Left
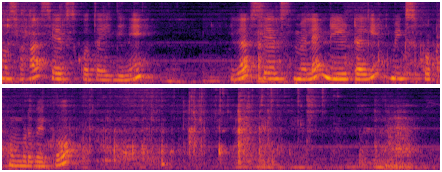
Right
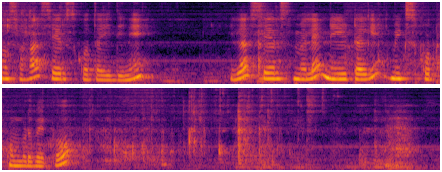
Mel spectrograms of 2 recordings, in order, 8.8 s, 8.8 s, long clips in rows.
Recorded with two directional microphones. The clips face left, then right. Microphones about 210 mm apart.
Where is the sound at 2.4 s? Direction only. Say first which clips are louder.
Right 6 dB; 50° right (ahead or behind).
